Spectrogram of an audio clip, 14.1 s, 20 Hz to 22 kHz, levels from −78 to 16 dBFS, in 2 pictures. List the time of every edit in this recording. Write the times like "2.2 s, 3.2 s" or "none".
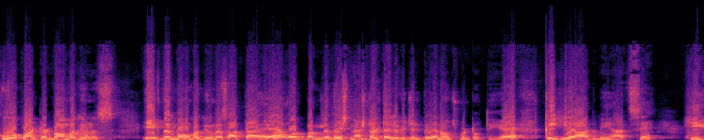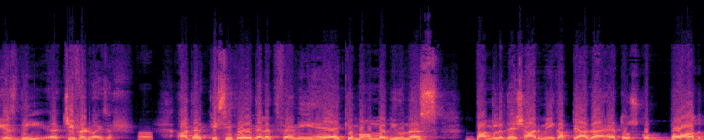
8.5 s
